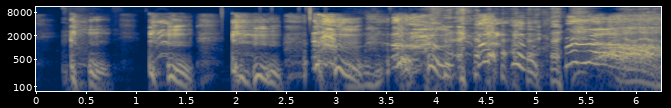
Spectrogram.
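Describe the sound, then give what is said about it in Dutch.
A person imitates the small throat-clearing cough a wife always makes before saying something, with several short coughs in quick bursts that run into voiced, speech-like noises. “Of als je merkt dat je echtgenote altijd een klein kuchje doet voor ze iets zegt.”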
